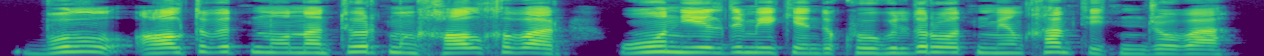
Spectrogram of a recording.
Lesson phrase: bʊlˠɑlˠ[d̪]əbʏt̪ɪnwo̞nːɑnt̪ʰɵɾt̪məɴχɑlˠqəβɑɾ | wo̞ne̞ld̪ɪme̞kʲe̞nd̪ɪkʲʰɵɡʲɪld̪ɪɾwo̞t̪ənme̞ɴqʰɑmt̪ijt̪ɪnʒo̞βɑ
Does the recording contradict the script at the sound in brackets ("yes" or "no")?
yes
